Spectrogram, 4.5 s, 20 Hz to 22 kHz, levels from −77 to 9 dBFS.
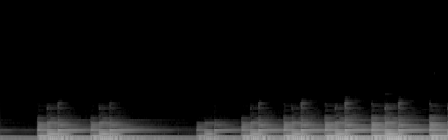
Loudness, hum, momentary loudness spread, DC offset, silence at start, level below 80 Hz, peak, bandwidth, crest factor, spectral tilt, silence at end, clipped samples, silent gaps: -26 LUFS; none; 12 LU; under 0.1%; 0 s; -52 dBFS; -10 dBFS; 6.2 kHz; 16 dB; -5.5 dB/octave; 0 s; under 0.1%; none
